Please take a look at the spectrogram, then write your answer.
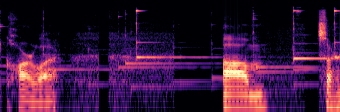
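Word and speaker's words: Karly: random name generator said Carla. Um, so her name is Carla, but with like a k a r l y a strange spelling to it. Um, the y is silent.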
